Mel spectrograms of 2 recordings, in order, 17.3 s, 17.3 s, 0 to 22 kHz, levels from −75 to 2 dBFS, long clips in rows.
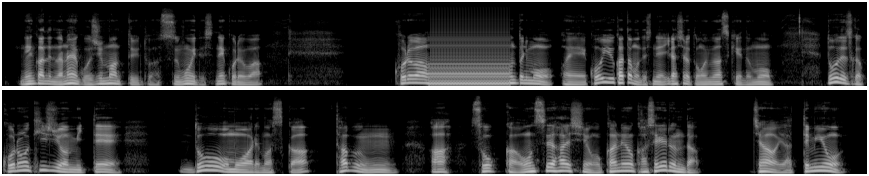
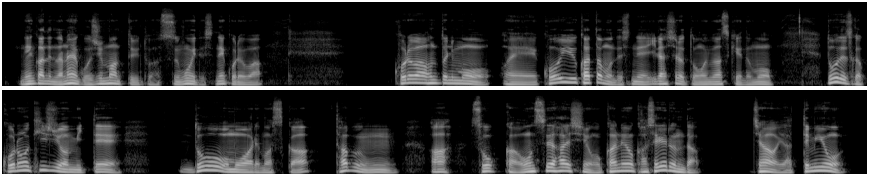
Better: second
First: audio freezing; at 4.5 s for 1 s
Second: none

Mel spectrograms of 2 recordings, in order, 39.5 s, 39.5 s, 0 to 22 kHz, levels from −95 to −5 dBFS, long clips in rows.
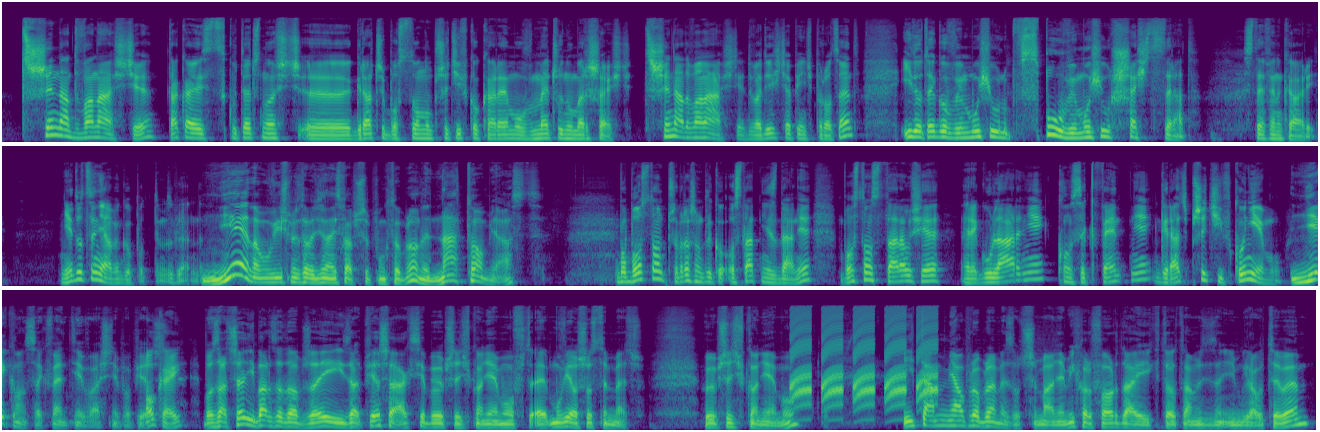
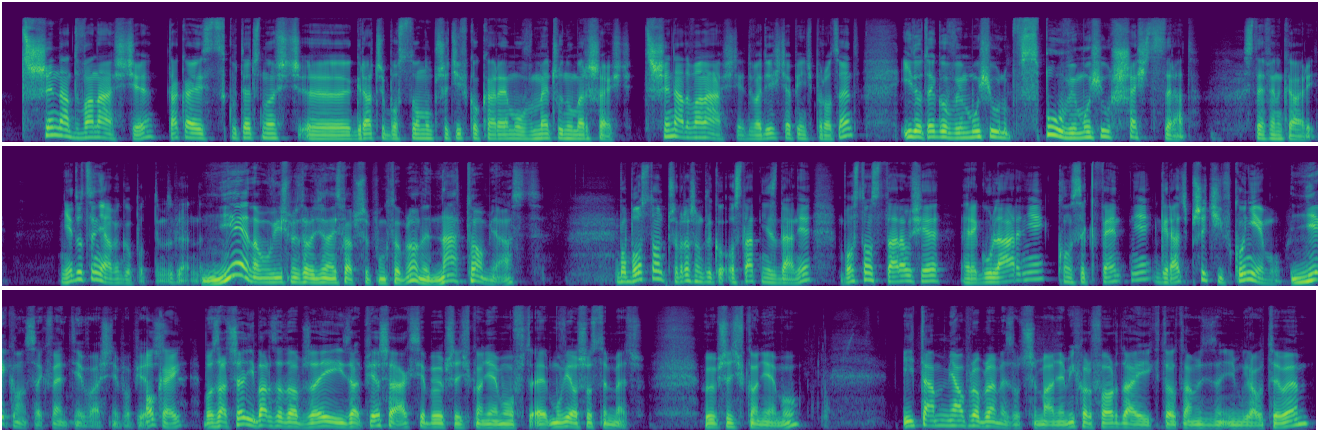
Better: second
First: alarm; loud; from 34 to 36 s; peak 1 dB above the speech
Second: none

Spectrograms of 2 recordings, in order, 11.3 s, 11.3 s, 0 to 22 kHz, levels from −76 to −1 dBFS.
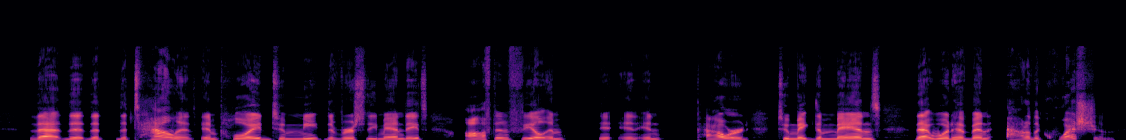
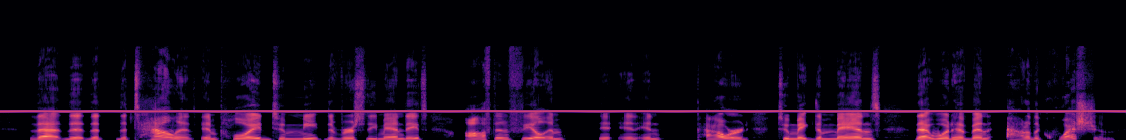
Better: first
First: none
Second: high-pitched whine; loud; throughout; 4.5 kHz, 6 dB below the speech

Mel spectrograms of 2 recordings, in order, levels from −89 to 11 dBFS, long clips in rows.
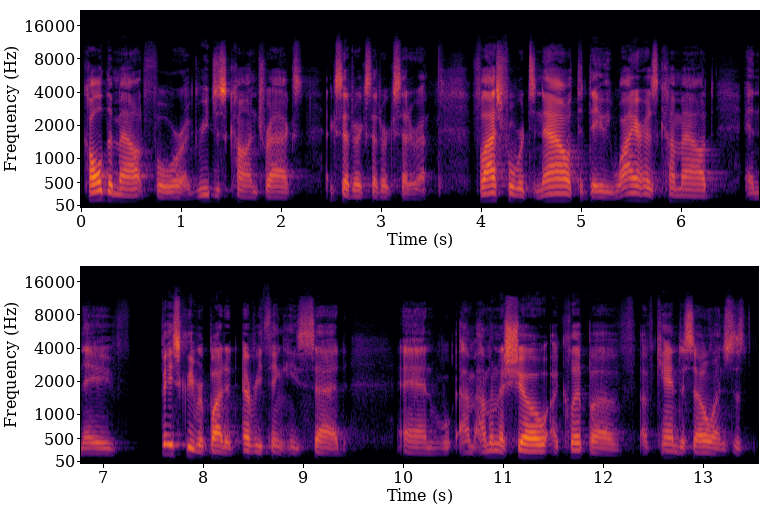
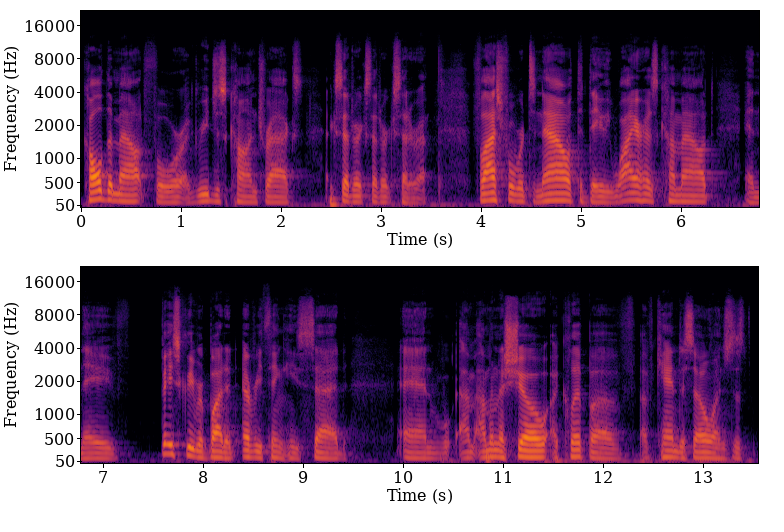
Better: second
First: thin; somewhat; fading below 300 Hz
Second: none

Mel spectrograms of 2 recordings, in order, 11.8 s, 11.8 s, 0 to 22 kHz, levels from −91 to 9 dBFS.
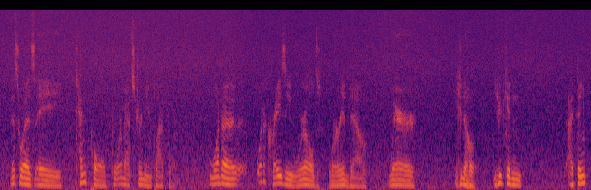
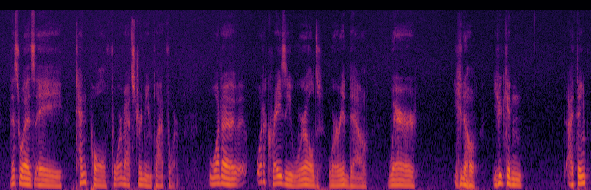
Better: second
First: hiss; loud; throughout; 8 dB below the speech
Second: hiss; faint; throughout; 25 dB below the speech

